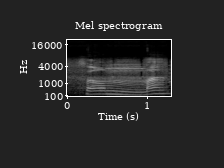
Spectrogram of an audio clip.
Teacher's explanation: تھوڑی دیر اس کی نون کی آواز کو ناک میں جما کر روک کر رکھا گیا تو اس کو ہم کہیں گے سختی کے ساتھ غنہ کرنا۔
